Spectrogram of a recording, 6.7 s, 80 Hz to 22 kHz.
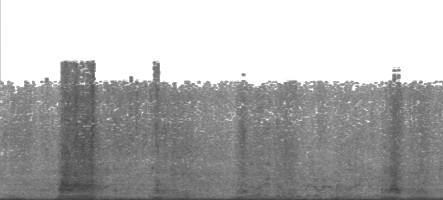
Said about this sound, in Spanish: E a Garda Civil tamén imputa como investigados por un delito de condución temeraria a seis rapaces con idades comprendidas entre 21 e 30 anos por facer manobras temerarias con motocicletas en vías públicas da provincia de Lugo.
